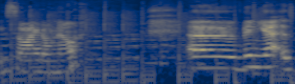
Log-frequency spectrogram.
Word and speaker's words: vignette: you bro i just want to hear the pronunciation vignette vignette vignette vignette yeah that's what it says all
